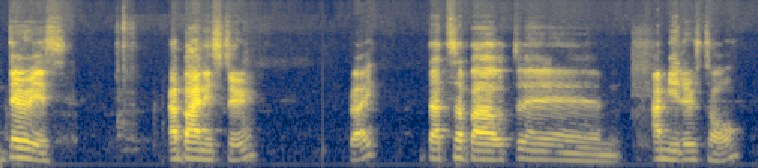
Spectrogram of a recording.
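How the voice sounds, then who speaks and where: A man's voice: medium pitch, fairly even intonation, takes it slowly, bright, forceful tone. A man with a wry, amused way of talking, casually game-mastering a tabletop fantasy game.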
